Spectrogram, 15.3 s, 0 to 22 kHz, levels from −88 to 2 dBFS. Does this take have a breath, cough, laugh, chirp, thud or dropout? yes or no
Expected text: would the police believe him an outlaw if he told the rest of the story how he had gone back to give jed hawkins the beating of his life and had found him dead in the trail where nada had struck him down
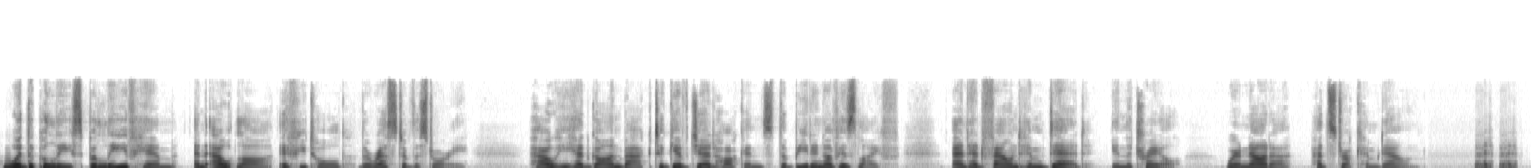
yes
